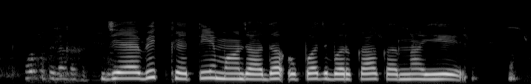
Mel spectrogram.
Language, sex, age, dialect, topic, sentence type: Chhattisgarhi, female, 25-30, Eastern, agriculture, question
